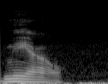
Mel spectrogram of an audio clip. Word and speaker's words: Mao: meow oh meow it's you pronounce it all meow like okay I get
